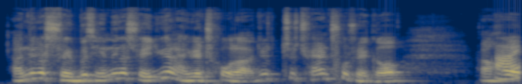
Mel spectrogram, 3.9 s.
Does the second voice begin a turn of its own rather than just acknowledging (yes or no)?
no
